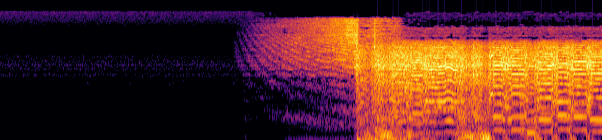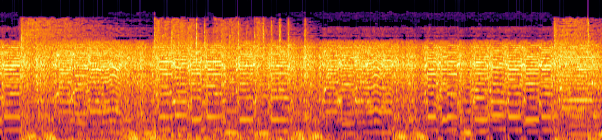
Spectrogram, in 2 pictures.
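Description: Near silence for about two seconds, then music fades in. From about three and a half seconds in, an ESP LTD electric guitar plays heavy metal riffs at full level.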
